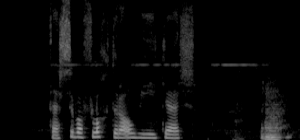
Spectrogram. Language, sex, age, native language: Icelandic, female, 40-49, Icelandic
